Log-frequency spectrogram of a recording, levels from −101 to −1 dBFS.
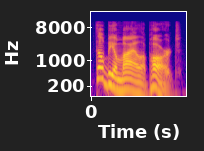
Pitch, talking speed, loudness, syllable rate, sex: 165 Hz, 210 wpm, -15 LUFS, 5.0 syllables/s, female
